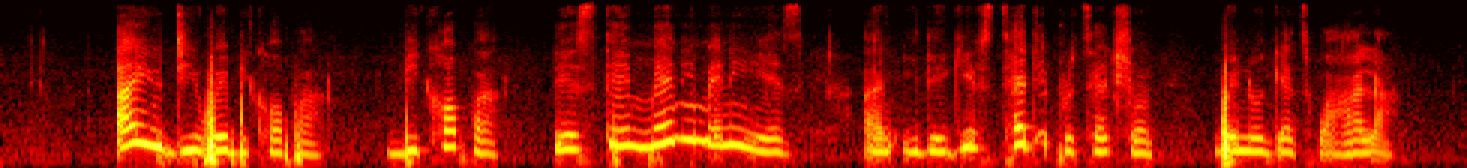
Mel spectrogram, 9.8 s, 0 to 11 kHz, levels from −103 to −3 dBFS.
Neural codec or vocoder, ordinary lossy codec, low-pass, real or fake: vocoder, 44.1 kHz, 128 mel bands every 512 samples, BigVGAN v2; Opus, 32 kbps; 9.9 kHz; fake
